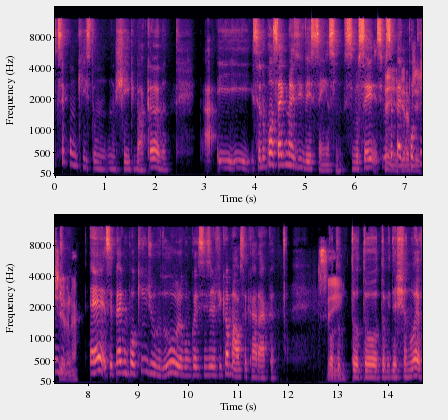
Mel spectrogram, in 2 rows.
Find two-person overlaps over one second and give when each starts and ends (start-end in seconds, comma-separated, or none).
6.6-7.8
